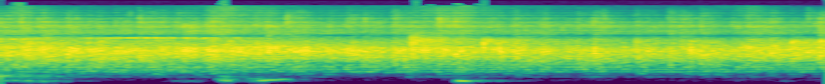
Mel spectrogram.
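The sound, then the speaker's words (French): A youth church audience at a French-language service cheers and claps for the glory of God, a dense, steady wash of sound that holds for the whole stretch, with a few voices calling out within it. “Est-ce que tu peux acclamer très fort pour la gloire de Dieu?”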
